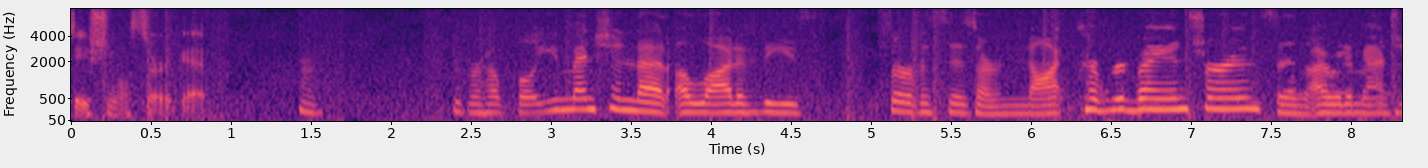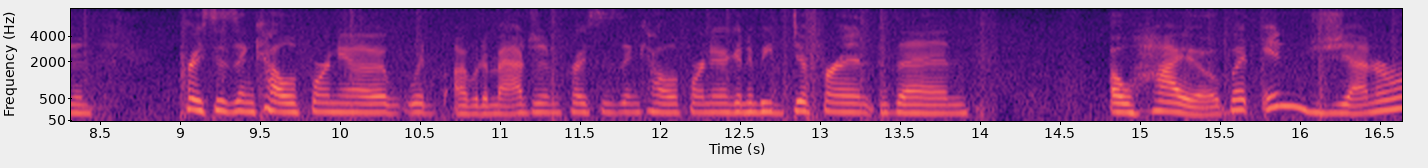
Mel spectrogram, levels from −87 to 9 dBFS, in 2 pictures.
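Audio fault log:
0.98–1.42 s, 1.70–2.38 s, 4.70–4.84 s, 4.94–5.12 s, 8.60–9.00 s, 14.10–14.80 s: comfort noise in place of the background. The sending side likely stopped transmitting during speech pauses, and the receiver filled each gap with synthetic noise. The real room background becomes a flat, featureless hiss, about 2 to 4 dB quieter, for 140 to 700 ms at a time.
6.20–6.26 s: other side's voice leaking through. The echo canceller likely failed to remove all of the loudspeaker signal from the microphone. A brief 60 ms scrap of the far-end voice comes through very faintly, roughly 30 dB below the talker.
6.26–6.70 s, 6.95–6.99 s, 7.45–7.73 s: speech suppressed in double talk. With both sides talking at once, the echo canceller likely could not separate the talker from the echo and pulled its own talker down too. The voice dips in patches, by around 10 dB at the deepest in the first stretch and more lightly afterwards.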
